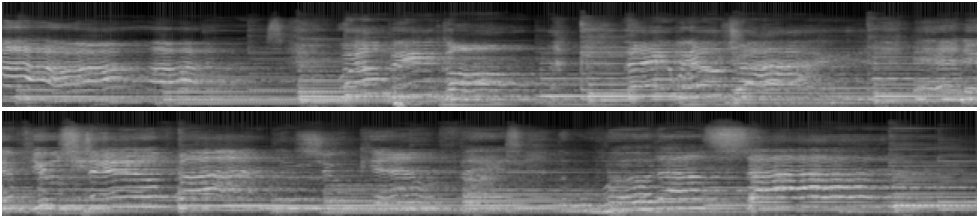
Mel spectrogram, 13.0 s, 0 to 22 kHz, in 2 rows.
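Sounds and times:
acoustic guitar: 0:00.0 - 0:13.0
keyboard: 0:00.0 - 0:13.0
woman singing: 0:00.0 - 0:13.0.

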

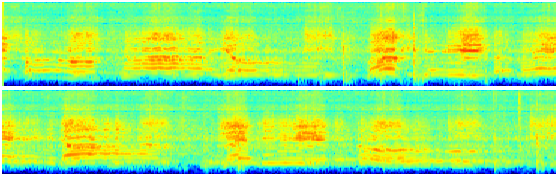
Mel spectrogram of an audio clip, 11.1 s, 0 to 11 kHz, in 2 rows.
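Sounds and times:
man singing with vibrato: 0:00.0 - 0:11.0.

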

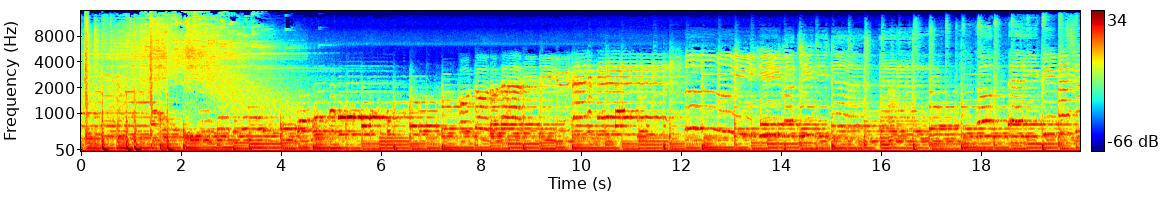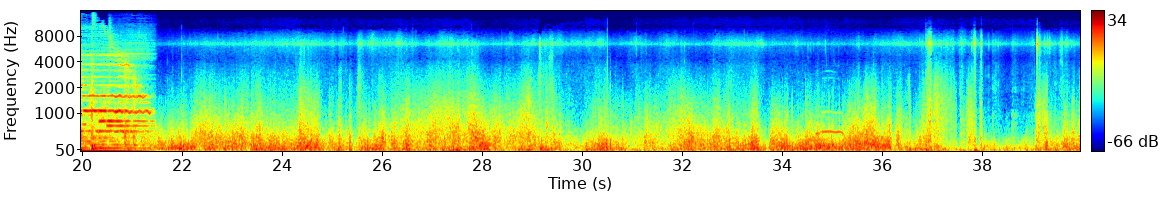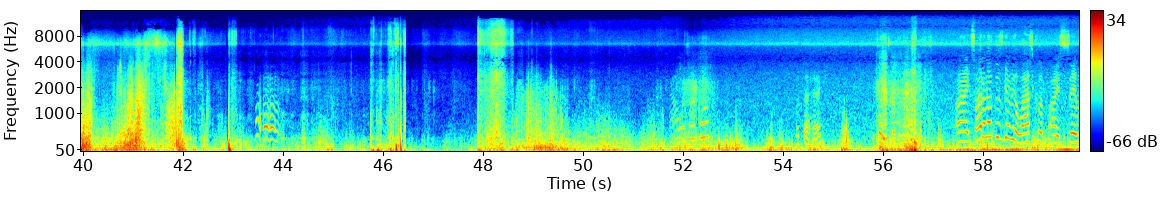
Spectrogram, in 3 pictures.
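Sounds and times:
wind on camera microphone: 0:07.7 - 0:59.9
snowboard sliding through snow: 0:22.0 - 0:34.6, 0:35.3 - 0:43.4, 0:47.9 - 0:57.4.

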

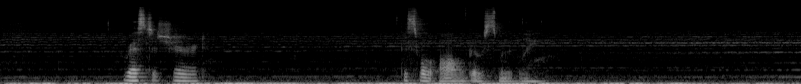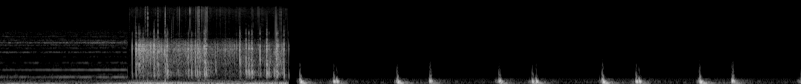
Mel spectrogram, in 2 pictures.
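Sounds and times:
heartbeat thumps: 0:11.0 - 0:15.6.

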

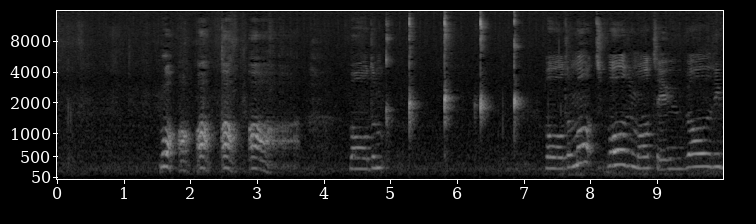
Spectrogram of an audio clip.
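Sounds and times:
hummed voice: 0:01.6 - 0:03.7.

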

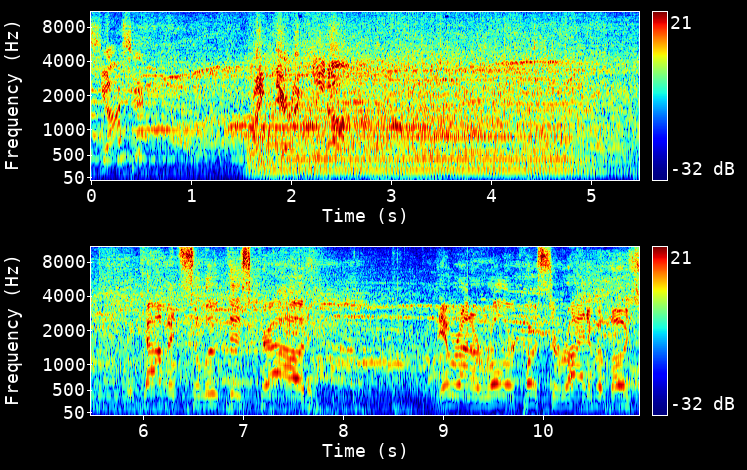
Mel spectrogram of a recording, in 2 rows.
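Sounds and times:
arena horn chord: 0:01.5 - 0:07.6.

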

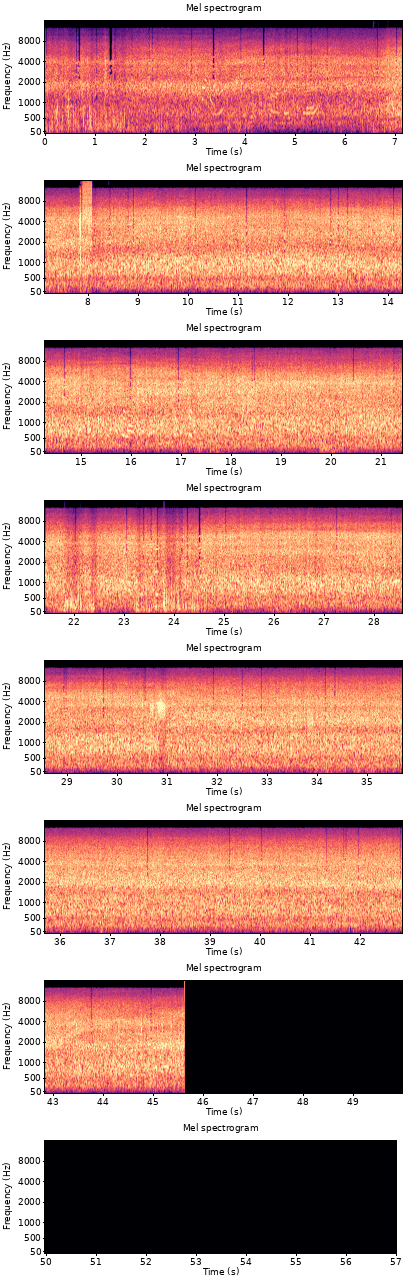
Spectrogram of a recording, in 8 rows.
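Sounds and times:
waterfall rushing: 0:00.4 - 0:45.6.

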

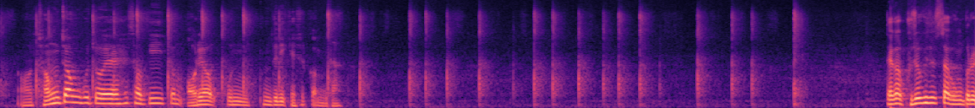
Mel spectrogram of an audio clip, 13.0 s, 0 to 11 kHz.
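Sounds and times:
chalk tapping on board: 0:00.0 - 0:10.8.

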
